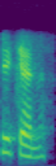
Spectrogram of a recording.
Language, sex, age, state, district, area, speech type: Marathi, female, 30-45, Maharashtra, Nagpur, urban, conversation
